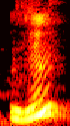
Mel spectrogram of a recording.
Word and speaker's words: aussi: Aussi. Aussi, le cas qu'on a, on a deux S entre deux voyelles. Deux S entre deux voyelles. Donc, le S ici, ça va prononcer Aussi.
